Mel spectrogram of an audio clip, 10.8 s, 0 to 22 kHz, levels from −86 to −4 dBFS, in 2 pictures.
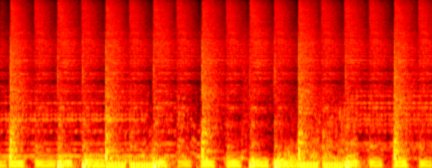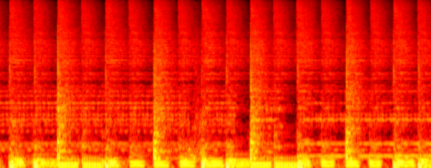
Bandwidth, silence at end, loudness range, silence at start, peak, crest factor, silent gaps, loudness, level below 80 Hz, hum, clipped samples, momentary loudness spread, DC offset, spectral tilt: over 20 kHz; 0 s; 1 LU; 0 s; -4 dBFS; 18 dB; none; -23 LUFS; -26 dBFS; none; under 0.1%; 5 LU; under 0.1%; -5 dB/octave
